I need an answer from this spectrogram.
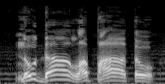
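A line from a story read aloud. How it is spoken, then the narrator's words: Yelled. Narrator (Russian): заорал боцман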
